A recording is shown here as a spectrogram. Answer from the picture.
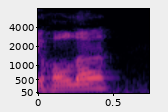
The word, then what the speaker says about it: Hole: The main character is played by Fassbender, is Harry Hole.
